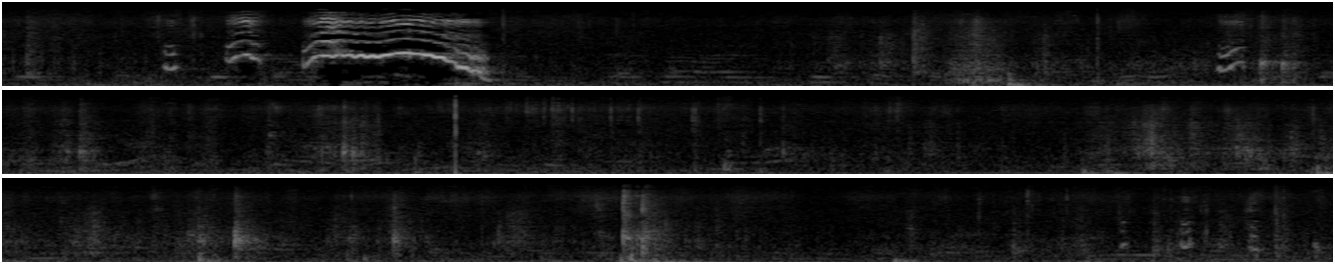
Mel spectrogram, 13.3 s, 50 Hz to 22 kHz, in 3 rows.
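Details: A single loud, wavering high squeal near the start from three-week-old black Miniature Schnauzer puppies of a litter born 29 January 2014, then only faint soft whimpers, rustling and a low steady hum.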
